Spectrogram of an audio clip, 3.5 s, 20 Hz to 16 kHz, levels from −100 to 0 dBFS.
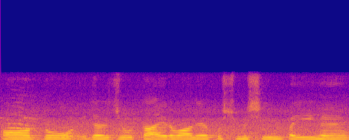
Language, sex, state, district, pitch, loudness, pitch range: Hindi, female, Punjab, Kapurthala, 190 Hz, -17 LUFS, 190-195 Hz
